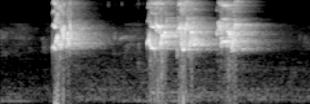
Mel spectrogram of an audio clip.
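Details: Calling female lovebird summoning companions gives three loud, shrill, grating chirps, the first alone and the last two close together, each rough and high-pitched, fading at the end; surroundings otherwise silent.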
